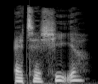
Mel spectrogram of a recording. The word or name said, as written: attachere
